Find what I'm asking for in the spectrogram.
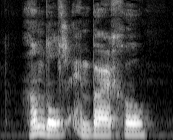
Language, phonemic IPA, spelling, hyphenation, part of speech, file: Dutch, /ˈɦɑn.dəls.ɛmˌbɑr.ɣoː/, handelsembargo, han‧dels‧em‧bar‧go, noun, Nl-handelsembargo.ogg
- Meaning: a trade embargo (ban on trade with another country)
